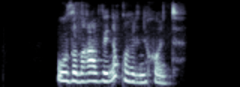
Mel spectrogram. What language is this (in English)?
Kabyle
